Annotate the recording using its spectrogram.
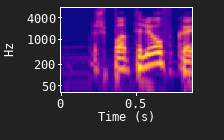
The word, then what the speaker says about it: шпатлевка: Шпатлевка или шпаклевка, как правильно? – На самом деле и так произносится, обычно от слова шпатель, шпатлевка, но я также встречал шпаклевка, это просто вот прям используется везде.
